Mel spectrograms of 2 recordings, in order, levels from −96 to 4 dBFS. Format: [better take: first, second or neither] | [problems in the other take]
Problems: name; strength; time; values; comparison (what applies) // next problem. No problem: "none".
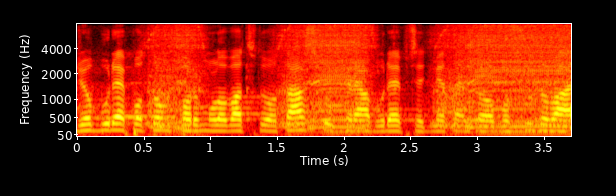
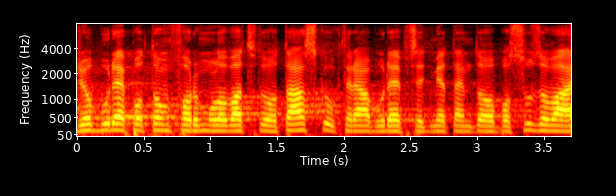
second | background sound (Engine / Mechanisms); 8 dB below the speech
